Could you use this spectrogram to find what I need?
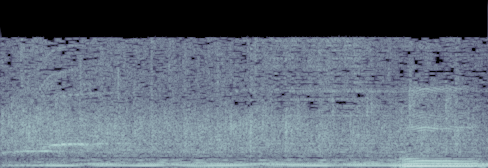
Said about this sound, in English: Clap your hands and take your seat. I said, clap your hands for the King of Kings. Clap your hands if you know you didn't borrow them.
